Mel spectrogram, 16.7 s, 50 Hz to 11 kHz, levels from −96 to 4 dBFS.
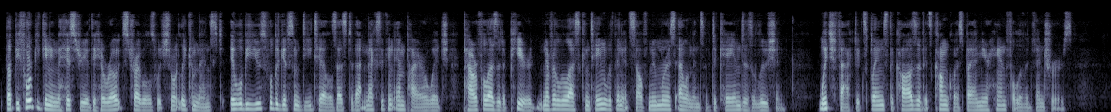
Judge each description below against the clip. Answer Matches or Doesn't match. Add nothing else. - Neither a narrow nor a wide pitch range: Matches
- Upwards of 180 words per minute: Matches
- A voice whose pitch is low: Matches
